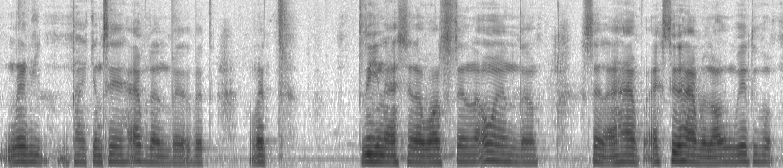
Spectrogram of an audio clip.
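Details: Adult man with cerebral palsy speaking in his own voice; dysarthria in cerebral palsy.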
